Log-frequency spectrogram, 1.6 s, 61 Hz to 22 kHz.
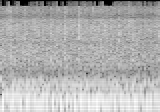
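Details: V8 with EFI idling after replacing a failed MSD Blaster coil with an MSD HVC II coil: steady, even lope with a firm low rumble, no skips or rattles; ignition firing cleanly, EFI still needs tuning.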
